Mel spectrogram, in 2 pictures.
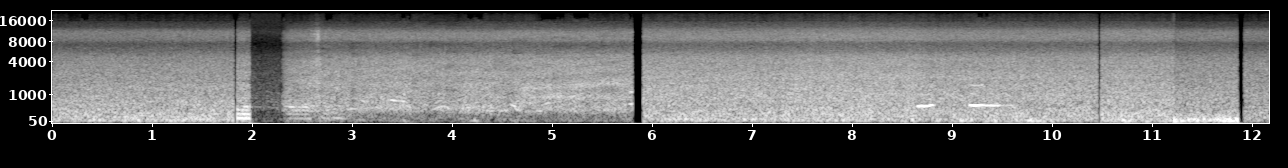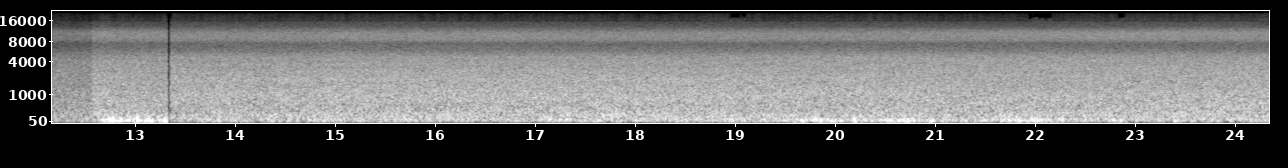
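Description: Mantayupan Falls pours as a constant, dense roar of falling water, loud and close, filling the whole scene with unbroken broadband rushing and only brief dropouts.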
